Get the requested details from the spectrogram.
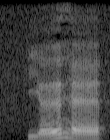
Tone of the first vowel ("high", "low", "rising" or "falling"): rising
